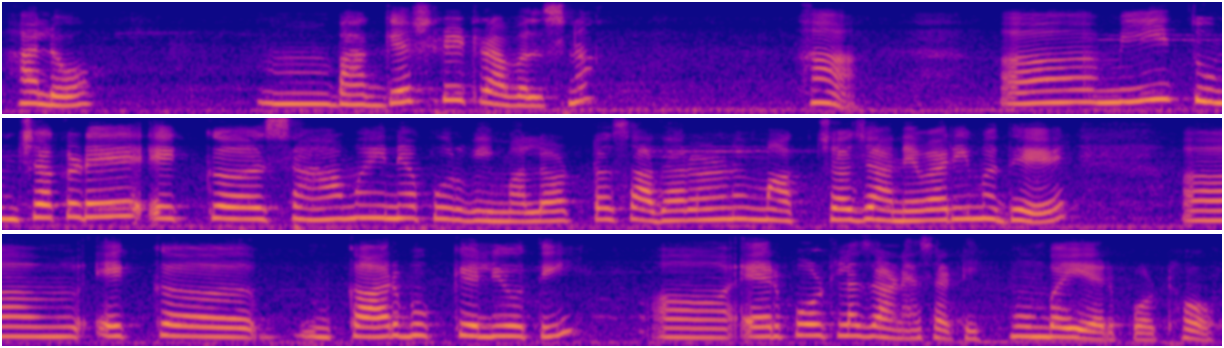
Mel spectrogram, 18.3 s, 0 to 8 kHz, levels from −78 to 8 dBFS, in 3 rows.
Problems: constant background noise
